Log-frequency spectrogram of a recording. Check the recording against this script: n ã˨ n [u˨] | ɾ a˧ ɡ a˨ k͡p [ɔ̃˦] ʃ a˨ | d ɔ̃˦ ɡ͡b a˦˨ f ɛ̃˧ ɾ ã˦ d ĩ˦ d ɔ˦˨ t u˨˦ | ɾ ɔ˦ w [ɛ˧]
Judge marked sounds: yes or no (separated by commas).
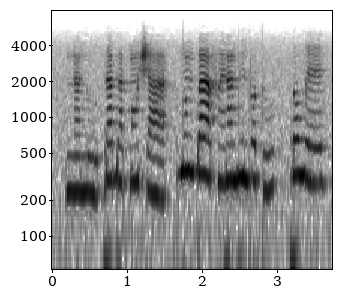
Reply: yes, no, yes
